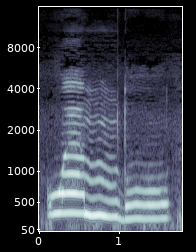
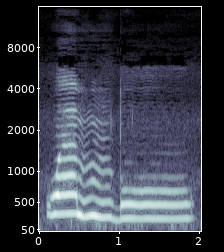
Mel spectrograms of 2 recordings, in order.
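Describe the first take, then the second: The two takes are said the same way.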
